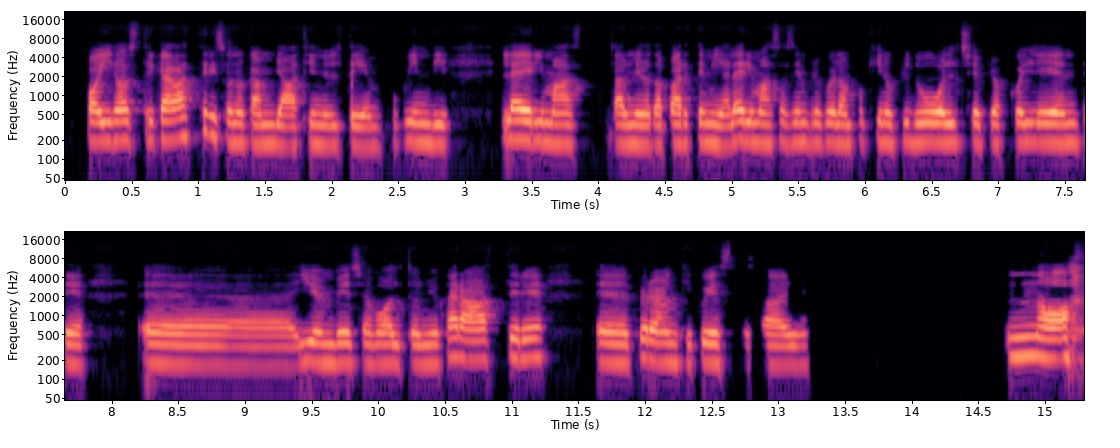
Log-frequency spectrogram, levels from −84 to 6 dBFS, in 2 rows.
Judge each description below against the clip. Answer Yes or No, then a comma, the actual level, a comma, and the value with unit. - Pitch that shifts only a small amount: Yes, narrow, 1.7 semitones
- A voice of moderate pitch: Yes, medium, 180 Hz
